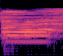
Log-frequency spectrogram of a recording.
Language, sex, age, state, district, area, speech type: Odia, female, 18-30, Odisha, Koraput, urban, spontaneous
